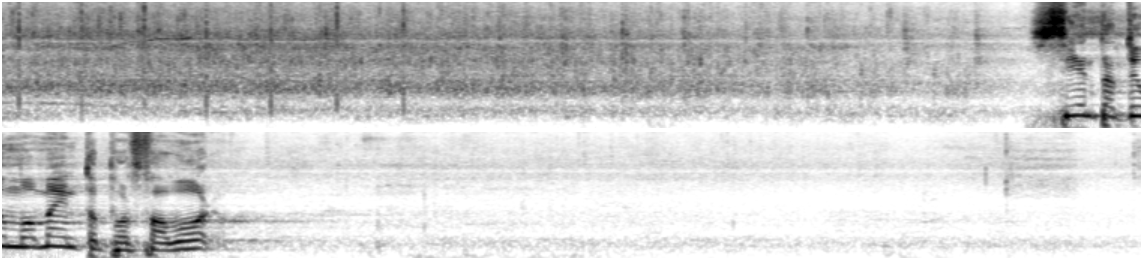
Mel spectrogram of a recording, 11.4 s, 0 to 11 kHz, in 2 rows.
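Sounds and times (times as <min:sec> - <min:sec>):
audience applauding at a church service: 0:00.0 - 0:05.2
speech: 0:05.2 - 0:06.9.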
